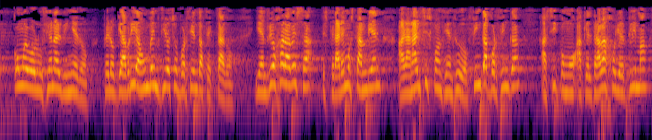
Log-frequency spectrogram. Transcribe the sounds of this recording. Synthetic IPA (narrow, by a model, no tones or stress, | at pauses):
ko̞moe̞βo̞luθjo̞naelβiɲe̞ð̞o̞ | pe̞ɾo̞keaβ̞ɾiaumbe̞nt̪io̞t͡ʃo̞po̞ɾθje̞nt̪oafe̞k̚t̪að̞o̞ | ie̞nrjo̞xalaβ̞e̞sae̞spe̞ɾaɾe̞mo̞st̪ambje̞na̰lanalisisko̞nθje̞nθuðo̞fiŋkapo̞ɾfiŋka | a̰siko̞mo̞ʔa̰kelt̪ɾaβ̞axo̞je̞lklima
